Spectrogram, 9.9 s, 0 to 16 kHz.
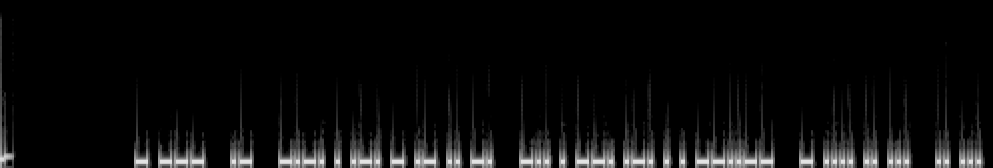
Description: Morse code, heard as a keyed tone, about 30 wpm, 700 Hz. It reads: TO A CERTAIN DEGREE, THIS IS
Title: Sentences from Top 1500 Words 30wpm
